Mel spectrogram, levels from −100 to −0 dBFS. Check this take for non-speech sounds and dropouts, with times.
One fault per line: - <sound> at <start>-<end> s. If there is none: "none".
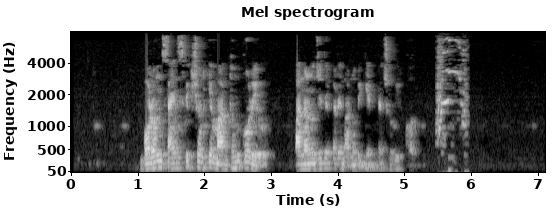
- squeak at 5.5-6.0 s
